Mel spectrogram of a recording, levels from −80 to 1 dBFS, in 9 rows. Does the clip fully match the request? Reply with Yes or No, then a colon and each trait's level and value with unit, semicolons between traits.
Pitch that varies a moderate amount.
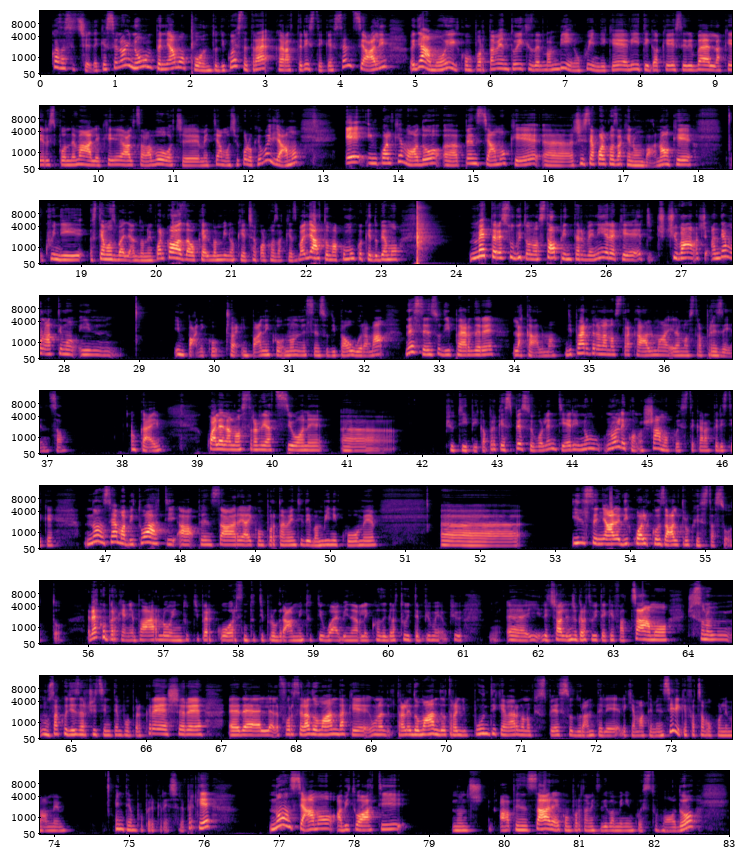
Yes: average, 3.8 semitones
